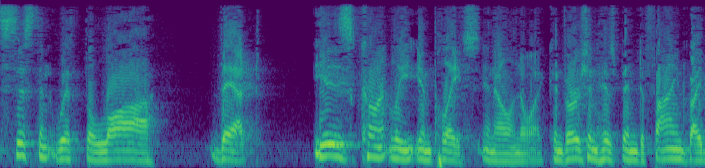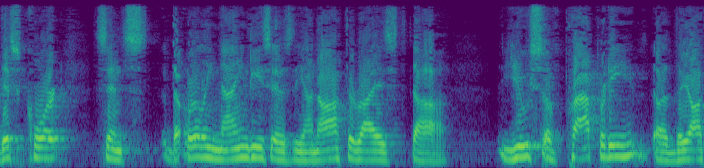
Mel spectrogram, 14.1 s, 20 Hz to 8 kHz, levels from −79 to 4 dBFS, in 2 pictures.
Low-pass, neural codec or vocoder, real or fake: 7.2 kHz; none; real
